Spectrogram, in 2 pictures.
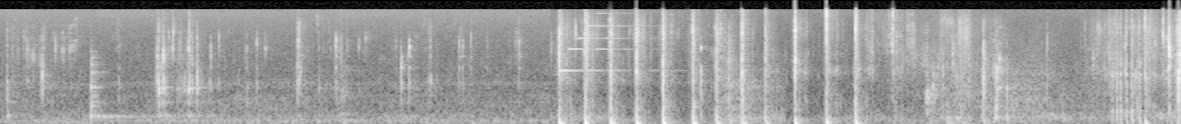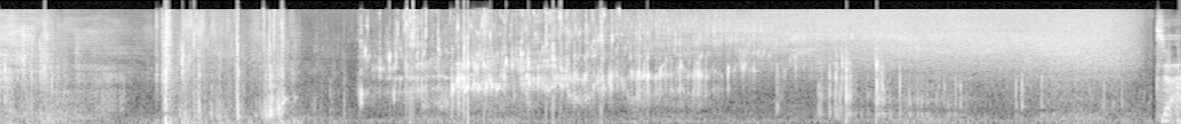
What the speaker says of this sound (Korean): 크림 먼저 부어보죠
